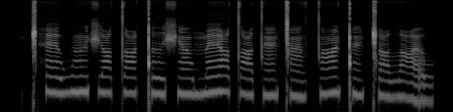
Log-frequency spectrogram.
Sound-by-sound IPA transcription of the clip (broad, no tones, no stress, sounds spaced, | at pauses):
ǁʰ æ w ə̃ ʃ ə w tˤ æ ǃ ə ʃ ã o̯ m æ tˤ a t æ̃ ǀ ã z tˤ ã ǃ ɛ̃ ǁ ə ðˤ a o̯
